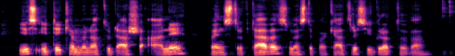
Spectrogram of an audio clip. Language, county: Lithuanian, Vilnius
